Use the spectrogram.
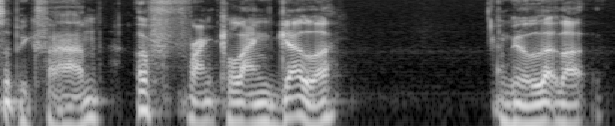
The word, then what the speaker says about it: Langella: Is it Langella or is it Langella? It's Frank Langella, like It's Bongella.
